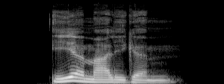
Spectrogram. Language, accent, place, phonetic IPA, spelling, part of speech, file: German, Germany, Berlin, [ˈeːəˌmaːlɪɡəm], ehemaligem, adjective, De-ehemaligem.ogg
- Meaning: strong dative masculine/neuter singular of ehemalig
